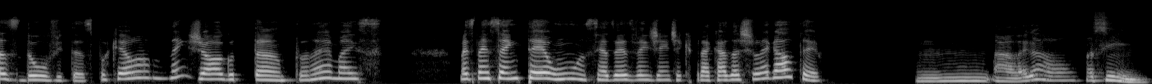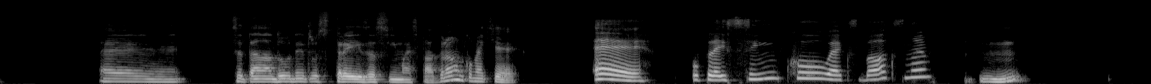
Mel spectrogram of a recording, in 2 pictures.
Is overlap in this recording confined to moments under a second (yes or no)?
yes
